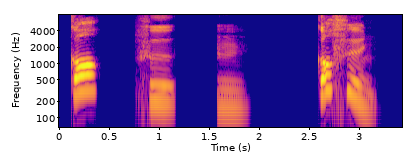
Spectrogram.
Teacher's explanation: Starts high, falls on the second syllable fu.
